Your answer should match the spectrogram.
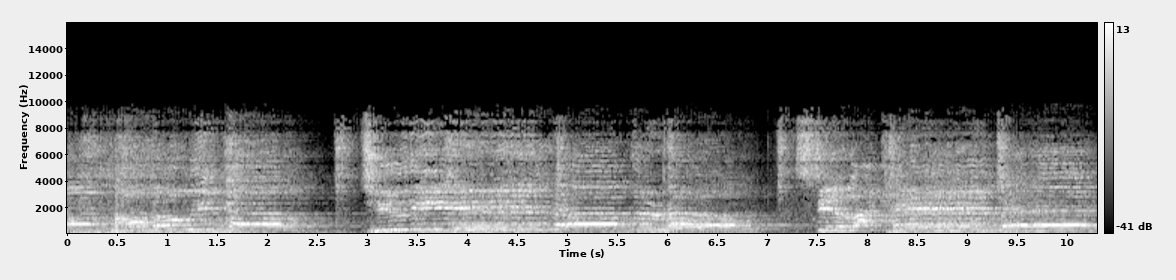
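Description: Two male singers singing together live into microphones with a backing band. About three seconds in the band's low end drops out, leaving the voices nearly unaccompanied, and it comes back about eight seconds in.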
